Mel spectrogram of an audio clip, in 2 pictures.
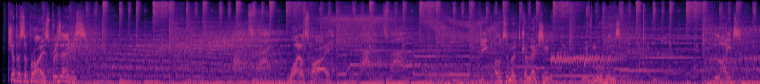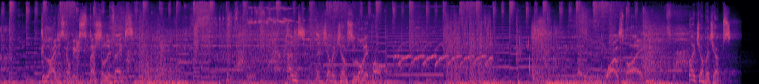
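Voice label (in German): British englisch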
